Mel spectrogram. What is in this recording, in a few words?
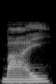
"bhai5", taiwanese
